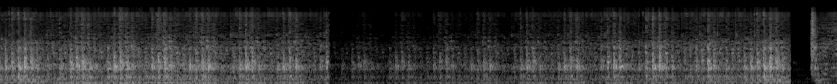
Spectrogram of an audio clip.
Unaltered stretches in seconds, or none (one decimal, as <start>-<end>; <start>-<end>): 0.0-8.4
